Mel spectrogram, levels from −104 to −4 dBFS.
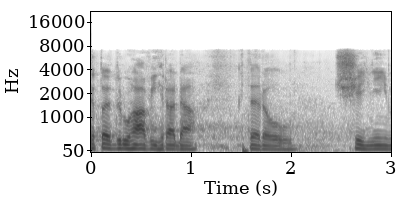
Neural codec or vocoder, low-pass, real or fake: codec, 16 kHz, 4 kbps, X-Codec, WavLM features, trained on Multilingual LibriSpeech; 7.2 kHz; fake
